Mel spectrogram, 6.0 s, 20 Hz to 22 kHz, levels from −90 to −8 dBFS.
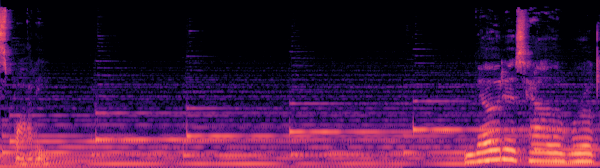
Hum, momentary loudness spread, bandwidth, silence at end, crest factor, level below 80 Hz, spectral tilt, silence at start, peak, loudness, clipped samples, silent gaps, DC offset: none; 14 LU; 18 kHz; 0 s; 20 dB; -50 dBFS; -5.5 dB/octave; 0 s; -10 dBFS; -30 LUFS; under 0.1%; none; under 0.1%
